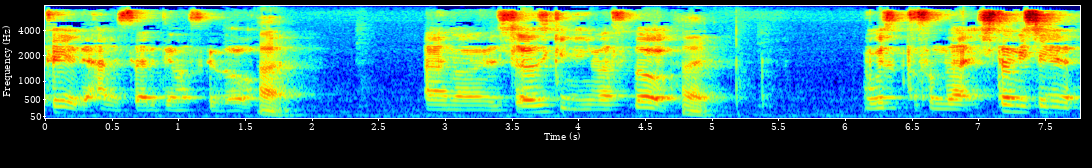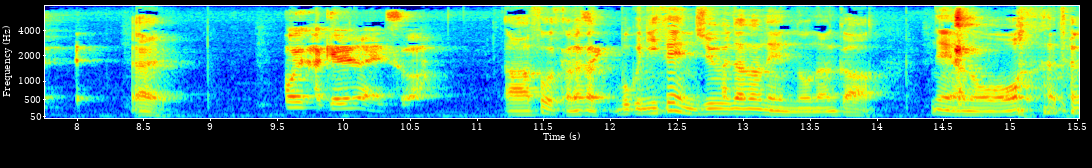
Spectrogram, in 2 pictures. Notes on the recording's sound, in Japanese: 2人組。リモート収録。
